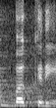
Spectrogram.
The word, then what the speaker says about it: بکری: سے پہلا لفظ ہے بکری۔ جب بے پہ زبر آ جائے، بکری ایک جانور یا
